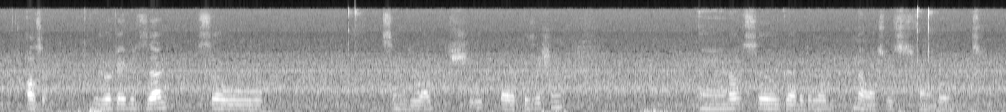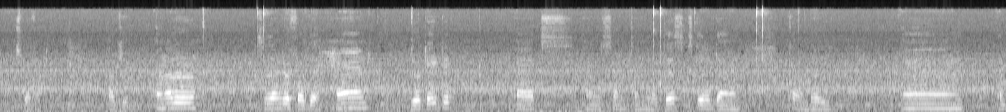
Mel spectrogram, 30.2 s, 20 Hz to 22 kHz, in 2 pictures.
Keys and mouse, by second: 1.2 r, 10.4 g, 17.7 shift+a, 19.3-20.8 drag, 20.8 r, 25.4 s, 27.1 g.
